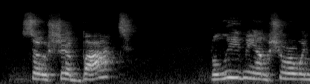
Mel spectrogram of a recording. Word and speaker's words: Shabbos: eastern european jews pronounced if there's no dot in the top it's a sound so shabbos or shabbat depending on whether and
